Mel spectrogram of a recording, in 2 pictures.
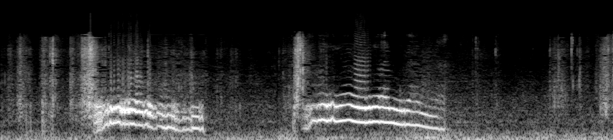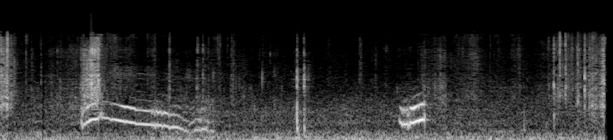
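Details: Greedy kitten calling: several drawn-out, wavering meows, some rising then falling and sliding downward, separated by pauses, with sharp clicks and rustling noise in between.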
